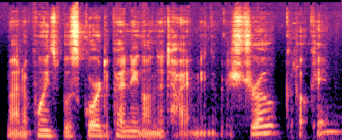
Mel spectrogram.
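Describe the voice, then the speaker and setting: Speaking very fast in a gravelly, animated mid-range voice, a streamer offers casual, self-deprecating commentary while playing a video game. Game music runs in the background of this livestream.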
